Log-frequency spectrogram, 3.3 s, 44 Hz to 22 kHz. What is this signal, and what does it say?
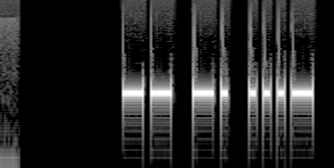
Morse code, heard as a keyed tone, about 17 wpm, 700 Hz. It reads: MNV
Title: USA Call Sign Postfixes - 3 Letters 17wpm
